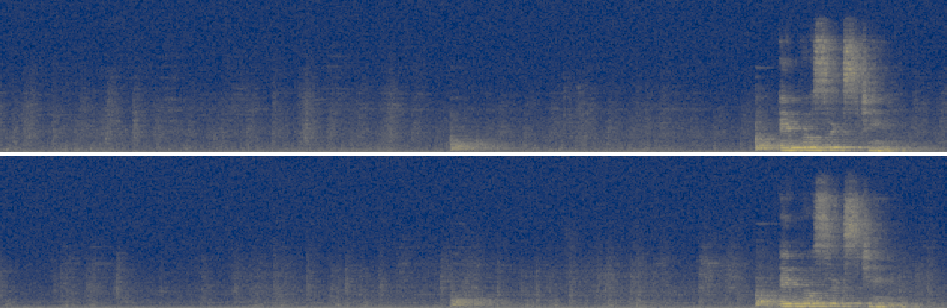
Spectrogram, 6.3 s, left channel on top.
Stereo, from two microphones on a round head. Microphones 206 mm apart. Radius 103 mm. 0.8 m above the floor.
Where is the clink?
65° left (ahead or behind), 4.5 m.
